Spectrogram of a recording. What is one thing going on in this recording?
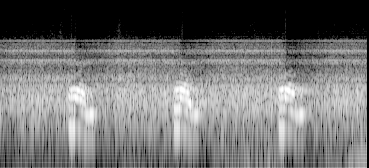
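A radio hisses with steady shortwave static.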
